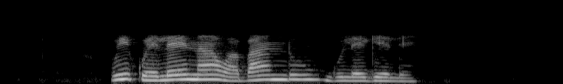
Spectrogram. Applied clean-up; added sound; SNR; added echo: none; none; none; none.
